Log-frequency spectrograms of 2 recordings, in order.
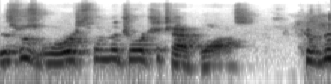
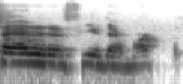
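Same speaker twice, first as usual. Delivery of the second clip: plain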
